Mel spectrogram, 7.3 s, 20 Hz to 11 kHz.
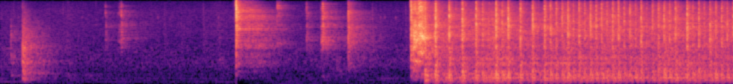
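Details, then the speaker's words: Yamaha YFZ 450 quad after carburetor work: a few clicks, fires right up and settles into a quick steady single-cylinder idle, exhaust raspy from a big hole in the pipe, battery weak; runs really good; normal idle. "Alright, she fired right up. That sounds really good. The big hole in the pipe doesn't help, but sounds like it's running really good."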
